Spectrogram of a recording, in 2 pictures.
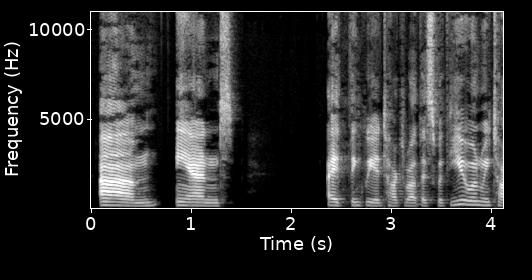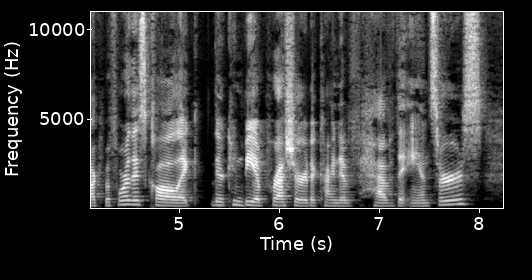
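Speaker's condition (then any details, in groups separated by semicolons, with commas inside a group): No condition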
